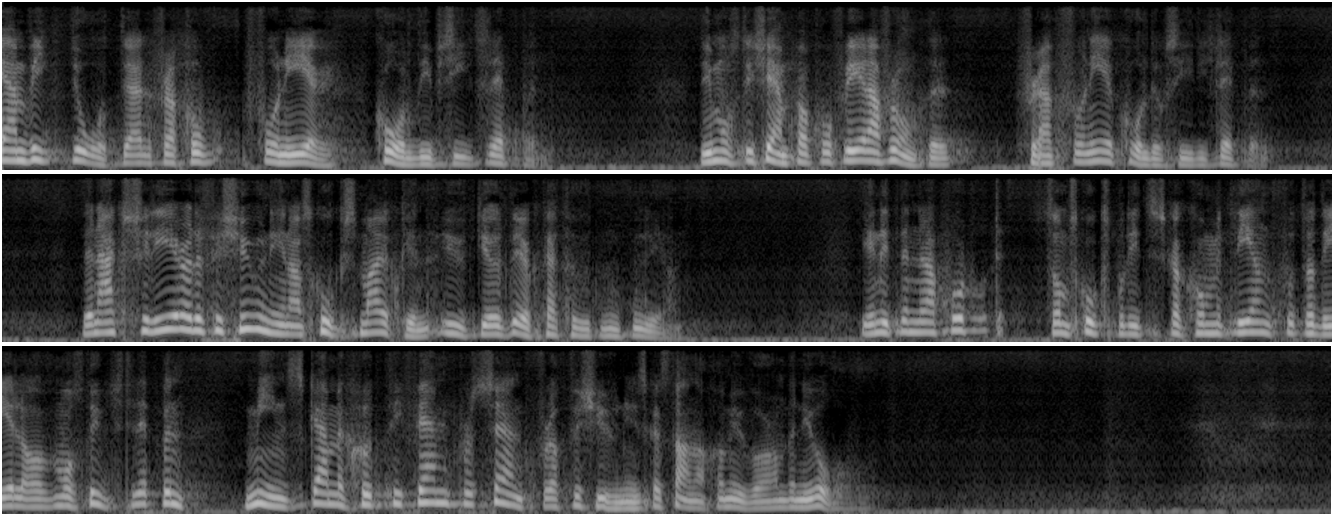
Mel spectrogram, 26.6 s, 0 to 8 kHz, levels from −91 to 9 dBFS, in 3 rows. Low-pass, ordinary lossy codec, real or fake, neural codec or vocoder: 7.2 kHz; none; fake; codec, 16 kHz in and 24 kHz out, 0.9 kbps, LongCat-Audio-Codec, four codebook decoder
